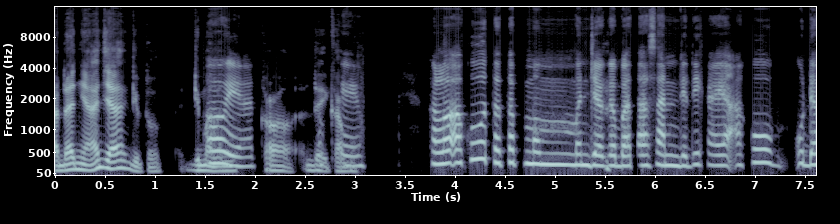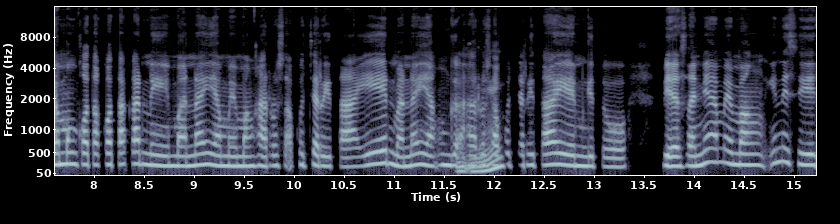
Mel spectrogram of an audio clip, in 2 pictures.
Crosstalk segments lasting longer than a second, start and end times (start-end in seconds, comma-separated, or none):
none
